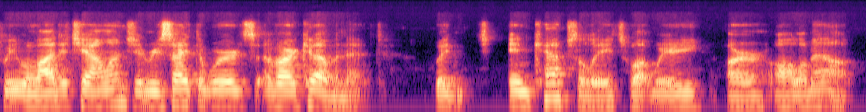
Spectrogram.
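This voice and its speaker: A man's voice: mid-range voice, gravelly, dark tone, dull audio. A man serving as worship associate, giving a formal, earnest, scripted welcome to a service.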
